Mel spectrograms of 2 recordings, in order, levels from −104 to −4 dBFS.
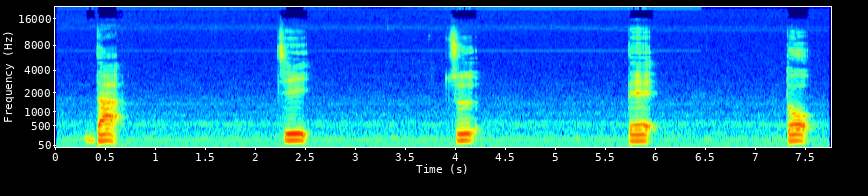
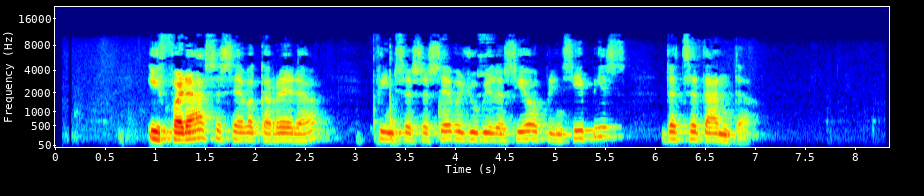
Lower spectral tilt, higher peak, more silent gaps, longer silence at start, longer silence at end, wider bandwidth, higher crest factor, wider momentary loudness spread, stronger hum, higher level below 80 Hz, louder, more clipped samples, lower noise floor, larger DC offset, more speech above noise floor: about the same, -5.5 dB/octave vs -4.5 dB/octave; second, -10 dBFS vs -4 dBFS; neither; second, 0.3 s vs 0.95 s; second, 0.2 s vs 1.4 s; first, over 20 kHz vs 11 kHz; about the same, 24 dB vs 24 dB; about the same, 15 LU vs 16 LU; first, 50 Hz at -60 dBFS vs none; first, -64 dBFS vs -82 dBFS; second, -30 LUFS vs -27 LUFS; neither; second, -58 dBFS vs -79 dBFS; neither; second, 31 dB vs 52 dB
